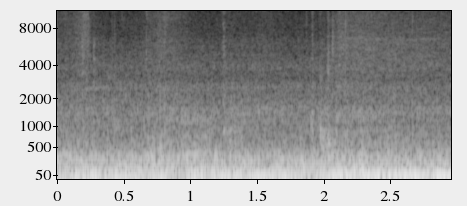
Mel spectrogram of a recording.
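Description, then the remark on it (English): Steady, fairly loud car rumble with road and wind noise while passing a vintage car, a classic Nova from the early 1960s with a custom hood, continuous throughout and with no distinct pass-by swell. No one speaks. “We're passing a very vintage car”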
